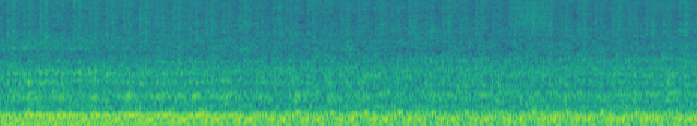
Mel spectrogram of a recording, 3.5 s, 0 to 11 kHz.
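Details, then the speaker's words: Datsun 260Z with L28ET engine, first start-up, slow to start: strong, steady low idle pulsing evenly about three beats a second, no knock or stumble, with oil pressure, fuel pressure and vacuum present; normal healthy idle. "actually doing a lot better than I expected I expected it to run like [ __ ] W you think W started right up no it took a while but it started up"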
